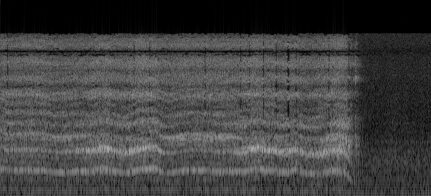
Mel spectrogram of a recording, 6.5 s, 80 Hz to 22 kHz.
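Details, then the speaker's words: Eachine Wizard X220 quadcopter: motors spool up on their own on the ground at slightly-above-idle throttle, which is normal; in flight a steady high buzzing whine swells and dips with throttle, then cuts cleanly; healthy motors. "so it's being weird and you can hear it spooling up but once you get it in the air it's okay and it seems to seems to be fine"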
